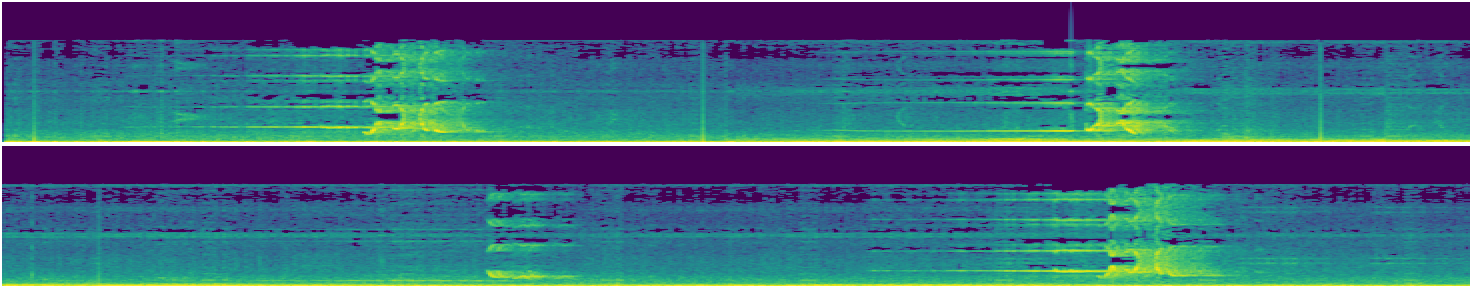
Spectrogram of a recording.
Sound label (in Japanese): uguisu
